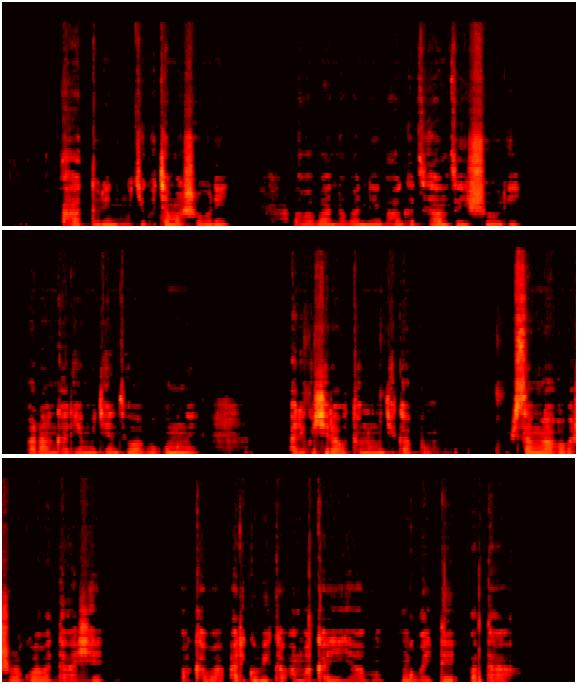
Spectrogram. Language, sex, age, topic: Kinyarwanda, male, 18-24, education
